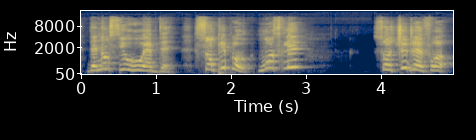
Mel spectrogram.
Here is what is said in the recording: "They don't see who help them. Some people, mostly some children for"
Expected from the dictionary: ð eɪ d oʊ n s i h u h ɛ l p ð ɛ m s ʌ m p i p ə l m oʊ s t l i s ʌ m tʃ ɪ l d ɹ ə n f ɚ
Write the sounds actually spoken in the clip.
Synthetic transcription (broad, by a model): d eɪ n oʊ s i h u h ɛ p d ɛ s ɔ m p i p ə l m oʊ s t l i s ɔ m tʃ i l d ɹ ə n f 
